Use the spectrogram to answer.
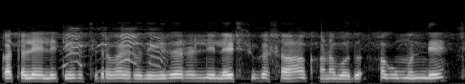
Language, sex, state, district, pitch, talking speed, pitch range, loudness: Kannada, male, Karnataka, Koppal, 150 Hz, 130 wpm, 145-150 Hz, -19 LUFS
